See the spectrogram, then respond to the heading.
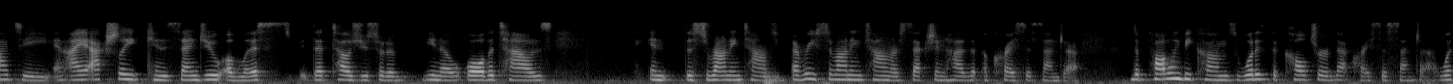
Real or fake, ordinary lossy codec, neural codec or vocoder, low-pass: fake; Opus, 32 kbps; codec, 24 kHz, 0.9 kbps, WavTokenizer, large speech release; 7.2 kHz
